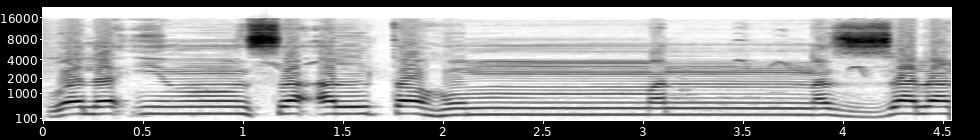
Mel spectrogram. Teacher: میم ساکن کے بعد میم ہے، یہاں پر ادغام شفوی ہوگا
